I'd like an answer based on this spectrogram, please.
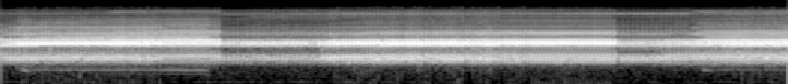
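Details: Many tree frogs croak at once in a steady, buzzing wall of rapid pulses, bright and harsh in tone, with slight drops in volume around two and four seconds.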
